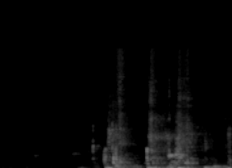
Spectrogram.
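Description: Silence for about a second, then a few irregular bursts of rustling noise coming over a video-call audio line.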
